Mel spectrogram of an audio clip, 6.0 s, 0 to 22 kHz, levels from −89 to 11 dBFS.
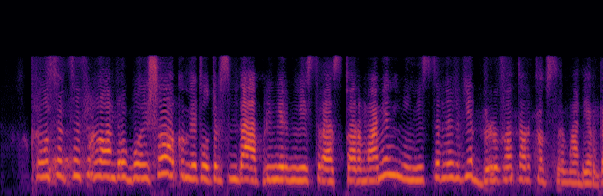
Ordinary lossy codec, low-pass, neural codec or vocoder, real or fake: none; none; codec, 16 kHz, 1 kbps, FreqCodec, smaller model; fake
